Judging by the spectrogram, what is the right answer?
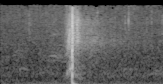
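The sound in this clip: A single crisp, sharp crack as a golf iron, from a set of McGregor irons, strikes the ball on a swing, a brief, bright impact standing alone against quiet background.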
